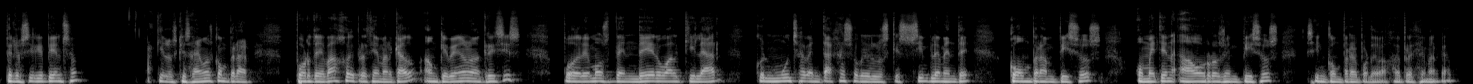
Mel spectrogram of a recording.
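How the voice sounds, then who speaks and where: A man, a guest real estate investor, speaking in a measured, explanatory way in an interview. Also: mid-range voice, fairly even intonation, gravelly, dark tone. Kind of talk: conversational interview.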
